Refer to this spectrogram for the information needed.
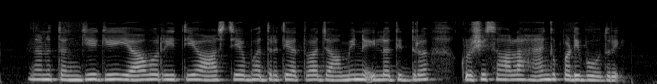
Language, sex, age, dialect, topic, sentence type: Kannada, female, 31-35, Dharwad Kannada, agriculture, statement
